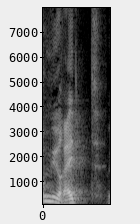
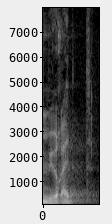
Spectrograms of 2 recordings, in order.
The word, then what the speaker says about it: Muret: Bonjour à tous et bienvenue pour cette 32e étape qui va nous mener du barp au murette. Oui, parce qu'on m'a expliqué qu'il fallait prononcer le T, le murette.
